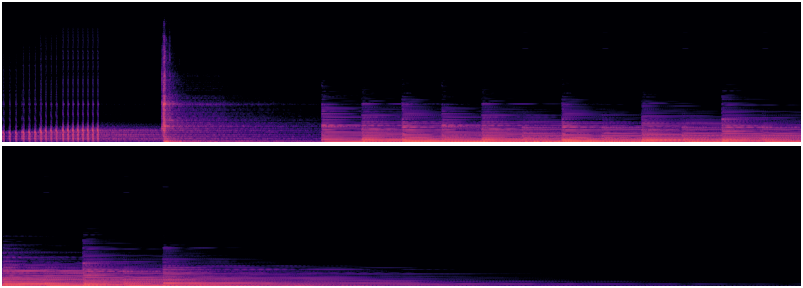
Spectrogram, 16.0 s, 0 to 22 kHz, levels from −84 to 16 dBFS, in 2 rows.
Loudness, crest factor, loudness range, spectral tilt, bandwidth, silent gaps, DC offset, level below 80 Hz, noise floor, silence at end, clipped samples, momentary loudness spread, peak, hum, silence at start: -25 LUFS; 22 dB; 12 LU; -6.5 dB/octave; 14.5 kHz; none; under 0.1%; -46 dBFS; -76 dBFS; 3.3 s; under 0.1%; 20 LU; -4 dBFS; none; 0 s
